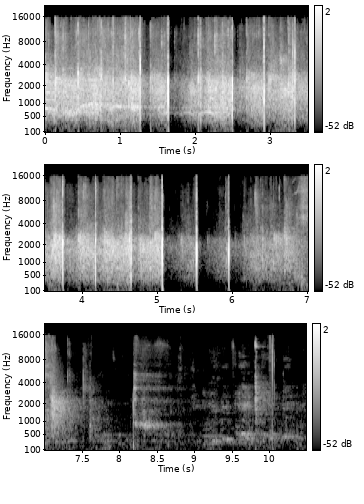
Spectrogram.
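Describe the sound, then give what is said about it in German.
An audience applauds to welcome a youth leader to the front, dense, steady clapping punctuated by a few sharper claps, then the applause thins out and fades to a few scattered claps near the end. “Und klatsch ihn doch mal kurz nach vorne.”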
